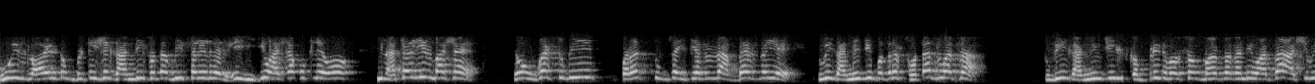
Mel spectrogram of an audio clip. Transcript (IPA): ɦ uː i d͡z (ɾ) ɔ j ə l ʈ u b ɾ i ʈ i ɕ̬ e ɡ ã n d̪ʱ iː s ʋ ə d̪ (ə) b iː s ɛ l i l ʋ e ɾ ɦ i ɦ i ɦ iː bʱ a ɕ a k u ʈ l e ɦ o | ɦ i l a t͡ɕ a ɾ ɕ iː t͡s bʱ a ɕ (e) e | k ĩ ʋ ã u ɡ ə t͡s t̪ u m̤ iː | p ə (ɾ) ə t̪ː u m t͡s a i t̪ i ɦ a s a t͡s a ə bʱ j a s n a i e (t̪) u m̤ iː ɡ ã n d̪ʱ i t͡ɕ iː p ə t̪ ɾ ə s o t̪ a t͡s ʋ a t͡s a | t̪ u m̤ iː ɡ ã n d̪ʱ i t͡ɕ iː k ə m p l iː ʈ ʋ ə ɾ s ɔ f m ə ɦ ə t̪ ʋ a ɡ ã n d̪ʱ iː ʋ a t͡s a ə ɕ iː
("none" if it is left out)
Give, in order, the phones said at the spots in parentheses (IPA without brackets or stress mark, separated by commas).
l, a, a, ɾ, t̪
